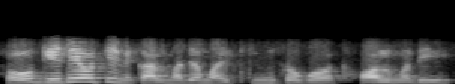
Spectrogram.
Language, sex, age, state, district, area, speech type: Marathi, female, 30-45, Maharashtra, Wardha, rural, conversation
